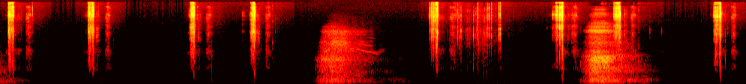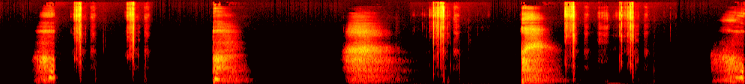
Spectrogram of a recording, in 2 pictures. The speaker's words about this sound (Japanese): どうですか？お花の使用しない部分を切っている音なんですが。気持ちいい音ですよね。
